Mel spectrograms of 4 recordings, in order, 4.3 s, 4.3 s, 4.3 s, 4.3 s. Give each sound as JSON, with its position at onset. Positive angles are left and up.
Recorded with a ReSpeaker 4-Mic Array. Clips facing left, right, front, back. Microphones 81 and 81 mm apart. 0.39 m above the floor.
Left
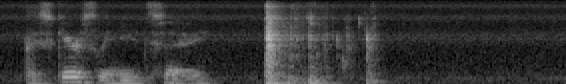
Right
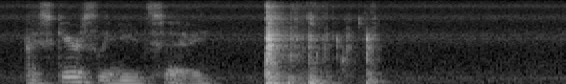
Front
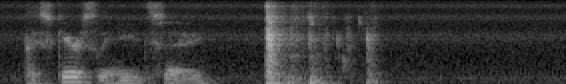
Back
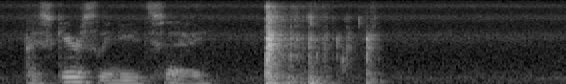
{"t": 0.2, "sound": "a man speaking", "azimuth_deg": 45, "distance_m": 0.8}
{"t": 2.0, "sound": "a splash", "azimuth_deg": -150, "distance_m": 1.3}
